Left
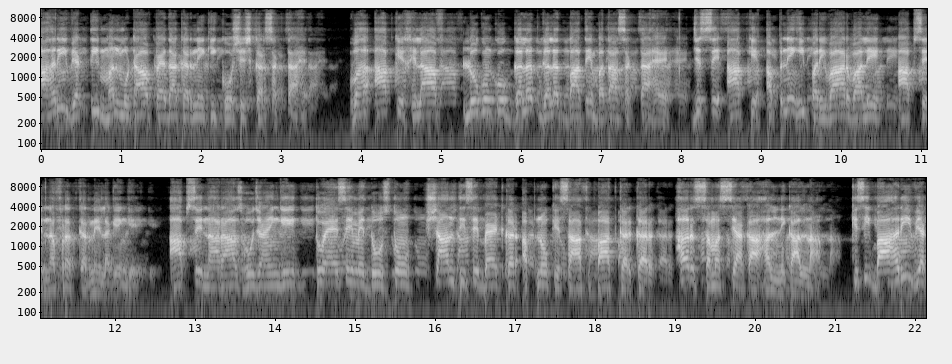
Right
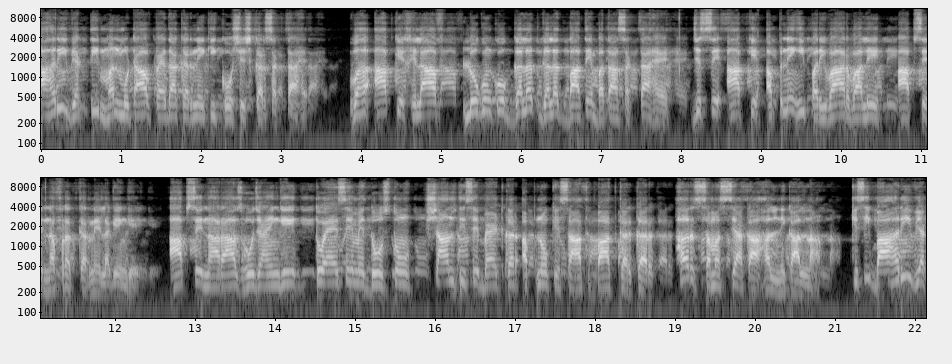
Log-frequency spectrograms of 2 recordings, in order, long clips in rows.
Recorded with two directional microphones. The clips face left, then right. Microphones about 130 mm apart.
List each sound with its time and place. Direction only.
0.0 s a man's voice: 35° right (ahead or behind)
14.8 s a man's voice: 25° right (ahead or behind)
